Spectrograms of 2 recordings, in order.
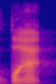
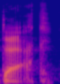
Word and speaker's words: Dat: He's American, but his name is spelled D-A-T. And he goes by Dat.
